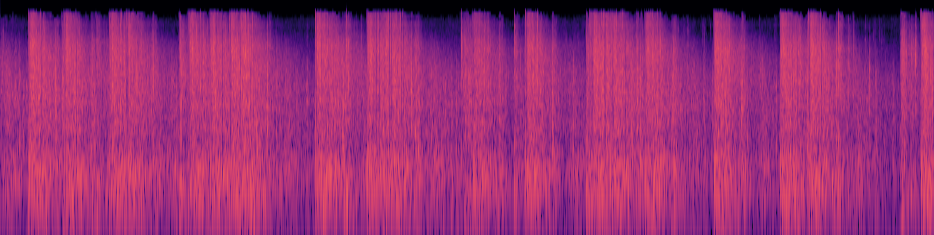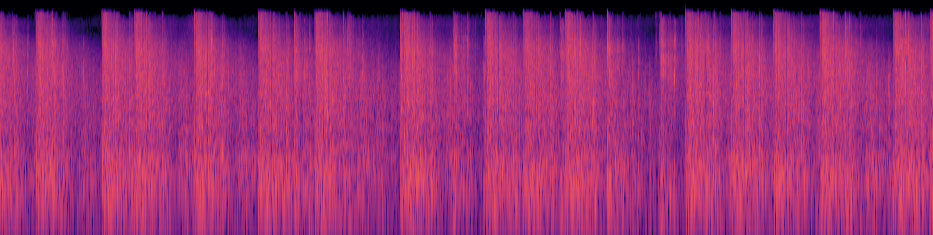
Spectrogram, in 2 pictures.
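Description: Aerial fireworks bursting in a rapid, unbroken barrage: many bangs and crackles a second.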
